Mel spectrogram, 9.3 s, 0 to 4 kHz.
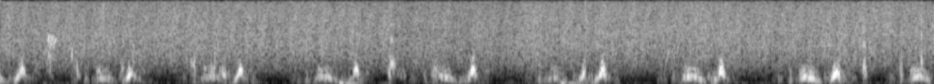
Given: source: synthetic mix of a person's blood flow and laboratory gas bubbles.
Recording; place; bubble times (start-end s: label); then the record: Doppler ultrasound of blood flow; precordium
0.43-0.59 s: bubbles
0.68-0.82 s: bubbles
1.20-1.25 s: bubbles
1.88-1.98 s: bubbles
2.07-2.31 s: bubbles
3.86-4.06 s: bubbles
4.30-4.39 s: bubbles
8.59-8.74 s: bubbles
8.98-9.04 s: bubbles
9.19-9.23 s: bubbles
From the record:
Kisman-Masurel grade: 221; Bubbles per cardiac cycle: several, 3 to 8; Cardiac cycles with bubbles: 10 to 50%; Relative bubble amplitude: barely perceptible (0.100 to 0.250); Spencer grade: 2 (many but less than half of the cardiac periods contain bubble signals, singularly or in groups); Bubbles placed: only in the low amplitude regions of the cardiac cycle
